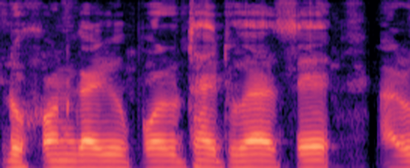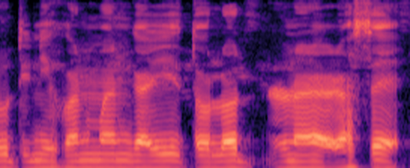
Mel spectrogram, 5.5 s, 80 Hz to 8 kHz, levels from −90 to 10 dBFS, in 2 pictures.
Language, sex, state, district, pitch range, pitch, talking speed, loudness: Assamese, male, Assam, Sonitpur, 110-115 Hz, 110 Hz, 130 wpm, -17 LUFS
